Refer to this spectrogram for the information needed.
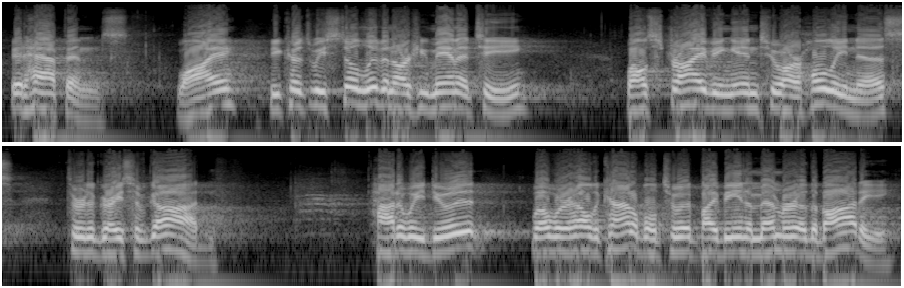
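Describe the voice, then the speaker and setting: A priest delivering a sermon in a church, with wry, self-deprecating humor. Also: male voice, a little high, moderate pace, fairly bright tone, clear, resonant tone. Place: church sanctuary. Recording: long church-hall reverb.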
